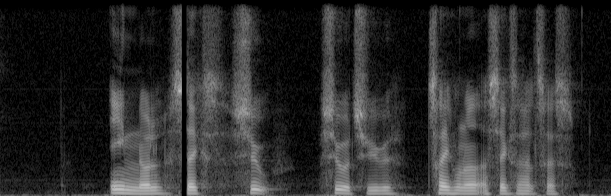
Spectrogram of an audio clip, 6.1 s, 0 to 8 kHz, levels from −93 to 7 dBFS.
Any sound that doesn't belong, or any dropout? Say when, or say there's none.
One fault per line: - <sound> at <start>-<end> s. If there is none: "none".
- dropout at 1.8-1.9 s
